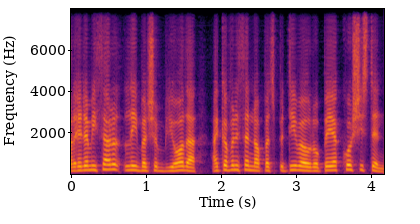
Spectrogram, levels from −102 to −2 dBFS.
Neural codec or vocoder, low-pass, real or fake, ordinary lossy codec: codec, 16 kHz, 0.2 kbps, FocalCodec; none; fake; none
